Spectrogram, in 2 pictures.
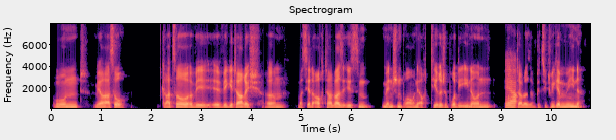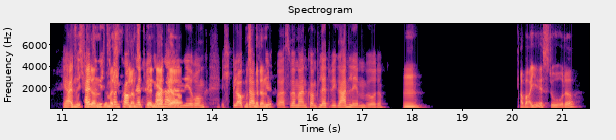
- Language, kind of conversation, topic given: German, unstructured, Welche ausländischen Küchen magst du besonders?
- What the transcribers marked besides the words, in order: none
